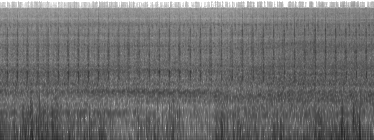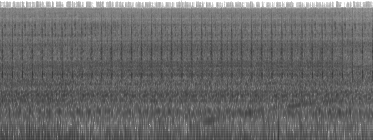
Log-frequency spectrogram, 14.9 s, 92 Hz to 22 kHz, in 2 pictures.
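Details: 2008 Porsche Cayenne Turbo V8, 93k miles, good service history, running: a steady, light knock two or three times a second from the driver's side of the engine; stretched timing chains or piston noise suspected, never diagnosed.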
